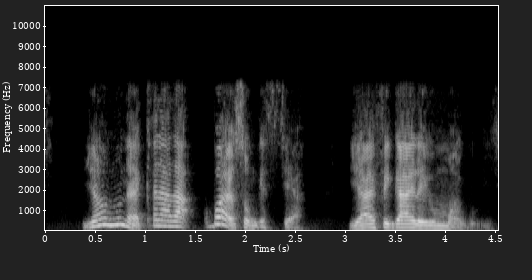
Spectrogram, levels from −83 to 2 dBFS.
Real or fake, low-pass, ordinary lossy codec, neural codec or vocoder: fake; 7.2 kHz; none; codec, 16 kHz, 0.4 kbps, LongCat-Audio-Codec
